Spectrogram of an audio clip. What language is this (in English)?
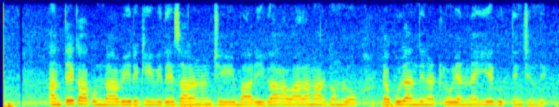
Telugu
